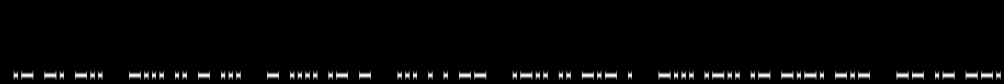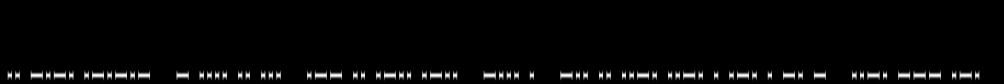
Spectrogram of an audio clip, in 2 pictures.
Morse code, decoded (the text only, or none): AND BITS THAT SEEM LIKE BLACK MAGIC. THIS WILL BE DIFFERENT FOR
